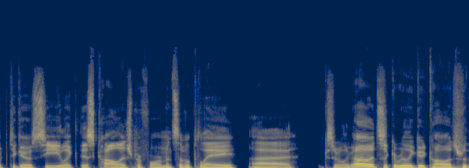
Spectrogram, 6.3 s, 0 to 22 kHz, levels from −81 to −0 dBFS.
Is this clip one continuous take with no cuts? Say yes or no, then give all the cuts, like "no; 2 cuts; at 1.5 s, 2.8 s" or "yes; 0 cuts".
no; 1 cut; at 3.2 s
